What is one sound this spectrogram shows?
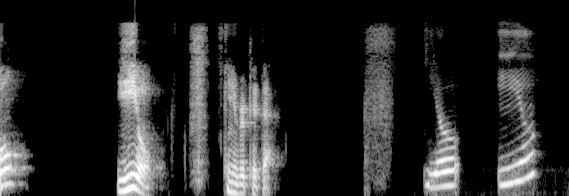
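A woman speaks with animation over an online call, in short bursts with rising tones.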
